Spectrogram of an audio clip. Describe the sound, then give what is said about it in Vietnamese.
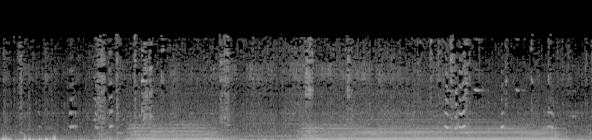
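A loud, steady construction site horn sounds in two long blasts, the second held for several seconds, signalling workers to start going out onto the site, with faint background noise and no one talking. “Khi tiếng còi vang lên, cũng là lúc từng tốt công nhân bắt đầu ra công trường.”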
